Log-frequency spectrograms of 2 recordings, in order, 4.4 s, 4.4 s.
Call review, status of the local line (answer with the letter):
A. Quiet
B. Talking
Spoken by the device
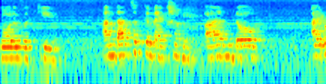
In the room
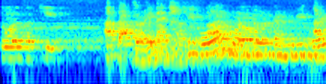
B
